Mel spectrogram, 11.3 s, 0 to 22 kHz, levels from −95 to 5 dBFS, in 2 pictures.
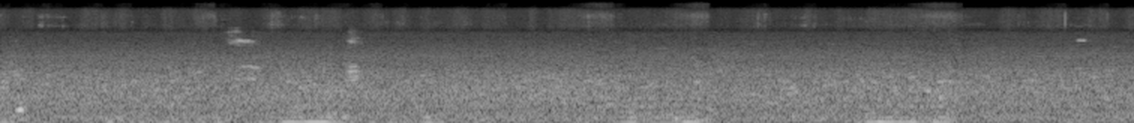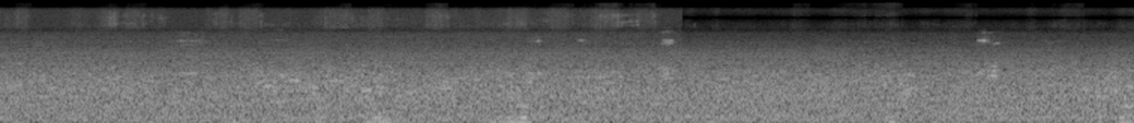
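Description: From 9.08 s to the end, the speech takes on a channel delay (comb filtering): one side lags by roughly two samples, a few hundredths of a millisecond, so summing to mono cancels energy near 10 kHz, dulling the top. A spectrogram shows a steady dark notch band there.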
